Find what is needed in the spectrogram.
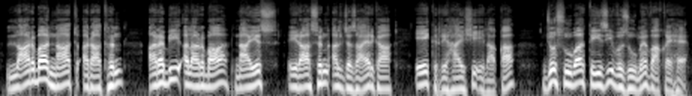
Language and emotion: Urdu, neutral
